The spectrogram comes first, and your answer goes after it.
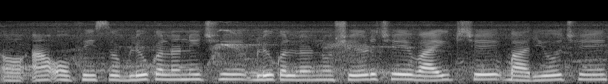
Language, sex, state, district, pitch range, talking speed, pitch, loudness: Gujarati, female, Gujarat, Gandhinagar, 205-230 Hz, 155 wpm, 215 Hz, -15 LUFS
